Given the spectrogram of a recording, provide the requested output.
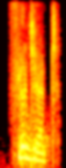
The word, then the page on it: floodgate: Indian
